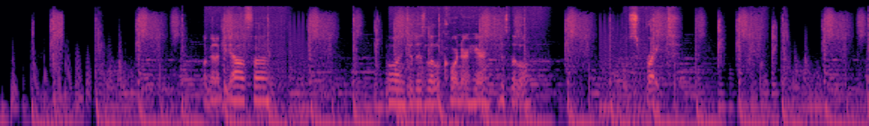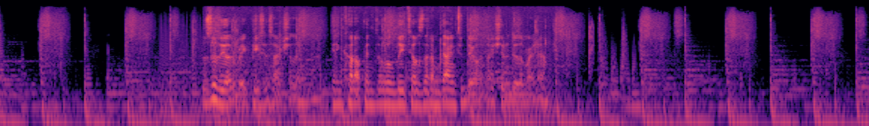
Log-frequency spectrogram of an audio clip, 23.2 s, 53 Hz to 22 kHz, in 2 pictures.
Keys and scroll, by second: 18.9 s.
